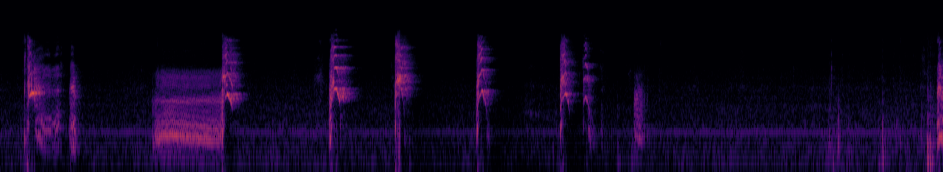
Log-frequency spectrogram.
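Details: Dog giving a sustained rough growl then a string of short, sharp barks spaced one to two seconds apart, fading to fainter ones, over a constant low hum.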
